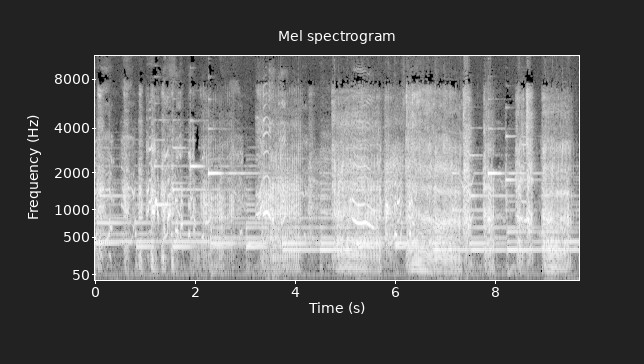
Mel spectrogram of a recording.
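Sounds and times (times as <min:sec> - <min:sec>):
laughter: 0:00.0 - 0:03.9
beastly animal roar with guttural grunting bursts: 0:03.4 - 0:09.6.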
